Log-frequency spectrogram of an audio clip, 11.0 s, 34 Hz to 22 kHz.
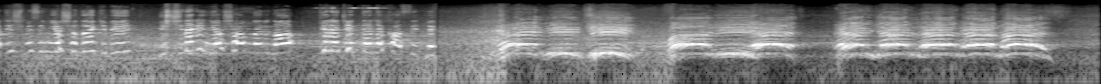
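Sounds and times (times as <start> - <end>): woman speaking through a megaphone: 0.0 - 4.4
crowd chanting in unison: 5.0 - 10.8.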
